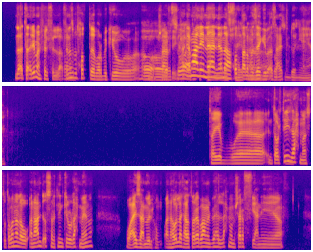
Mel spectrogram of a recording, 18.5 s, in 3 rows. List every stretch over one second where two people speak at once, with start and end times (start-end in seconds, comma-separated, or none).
2.8-5.6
